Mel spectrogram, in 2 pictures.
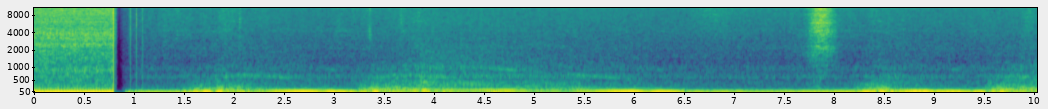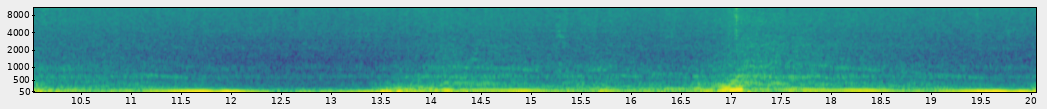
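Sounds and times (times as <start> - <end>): car engine revving: 0.0 - 0.8, 1.5 - 5.8.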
